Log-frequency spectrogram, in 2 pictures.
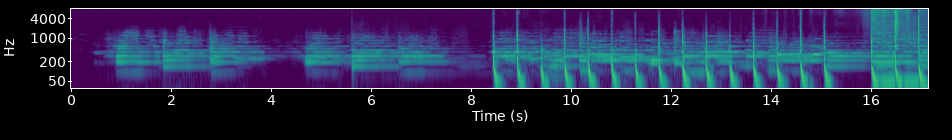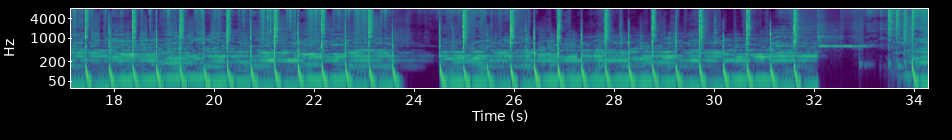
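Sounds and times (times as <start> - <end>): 
instrumental music: 0.6 - 34.2.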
